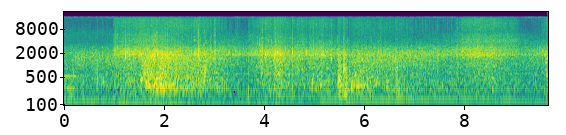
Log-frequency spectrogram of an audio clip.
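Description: Waves crash and roar against rocks.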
